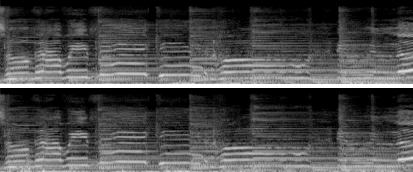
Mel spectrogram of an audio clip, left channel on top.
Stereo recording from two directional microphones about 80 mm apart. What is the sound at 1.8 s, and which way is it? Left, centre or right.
Music, left.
